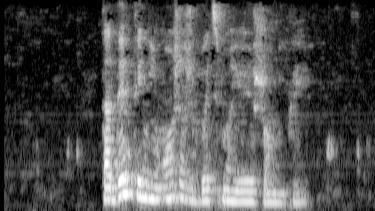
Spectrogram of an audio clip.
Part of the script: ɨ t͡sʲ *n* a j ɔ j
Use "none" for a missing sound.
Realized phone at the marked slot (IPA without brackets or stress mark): m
